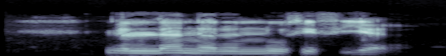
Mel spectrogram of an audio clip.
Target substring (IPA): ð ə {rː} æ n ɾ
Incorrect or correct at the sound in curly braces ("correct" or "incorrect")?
incorrect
